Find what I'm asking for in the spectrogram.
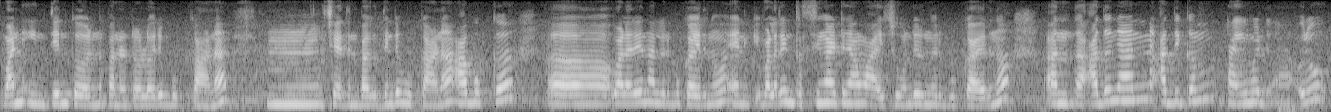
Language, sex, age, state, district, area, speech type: Malayalam, female, 18-30, Kerala, Ernakulam, rural, spontaneous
